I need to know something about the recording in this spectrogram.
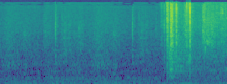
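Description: Faint room tone, then a quick run of sharp clicks near the end.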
